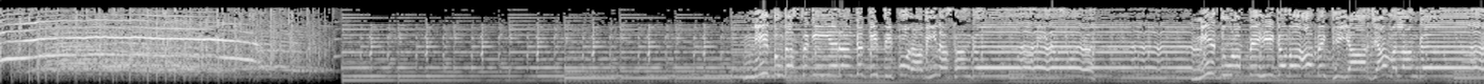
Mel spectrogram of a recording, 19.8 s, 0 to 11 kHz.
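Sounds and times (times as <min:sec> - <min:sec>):
crowd applauding: 0:00.0 - 0:04.6
scattered cheers: 0:00.0 - 0:04.6
steady music playing: 0:02.3 - 0:19.7
speech: 0:11.9 - 0:13.6.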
